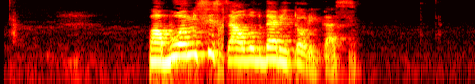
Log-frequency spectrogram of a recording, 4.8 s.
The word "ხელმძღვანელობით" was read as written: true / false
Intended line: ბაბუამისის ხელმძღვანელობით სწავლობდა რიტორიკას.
false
